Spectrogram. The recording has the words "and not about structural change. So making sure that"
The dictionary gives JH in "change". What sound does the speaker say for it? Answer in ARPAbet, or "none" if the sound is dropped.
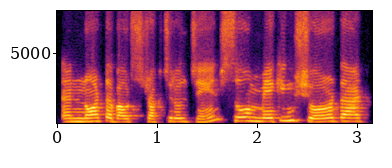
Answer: JH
